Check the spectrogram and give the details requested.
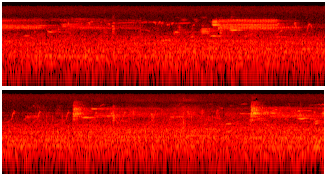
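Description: Small songbirds chirping over and over, with one longer trilled phrase about two seconds in, over a faint steady low rumble from the freight train moving away.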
